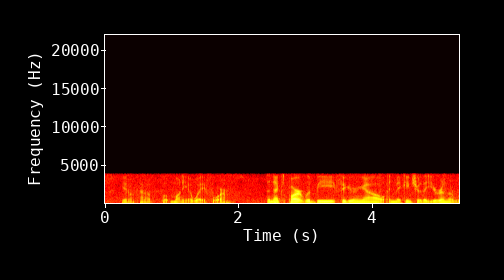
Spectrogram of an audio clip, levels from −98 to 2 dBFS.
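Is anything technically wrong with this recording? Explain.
Yes. The room background drops out in three pauses and is replaced by comfort noise: from 0.00 to 0.26 s before "you know kind", from 0.74 to 0.86 s between "you know kind" and "money away", and from 1.97 to 2.42 s. This is likely discontinuous transmission. The sender stops sending during silence, and the receiver fills the gap with synthetic noise. That noise is steady, featureless and about 2 dB quieter than the real room noise. On a spectrogram these stretches look like smooth, uniform texture. The waveform shows a slight step down in the noise floor. The call path is band-limited, with nothing above 4 kHz, which fits a G.711 telephone-band codec.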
